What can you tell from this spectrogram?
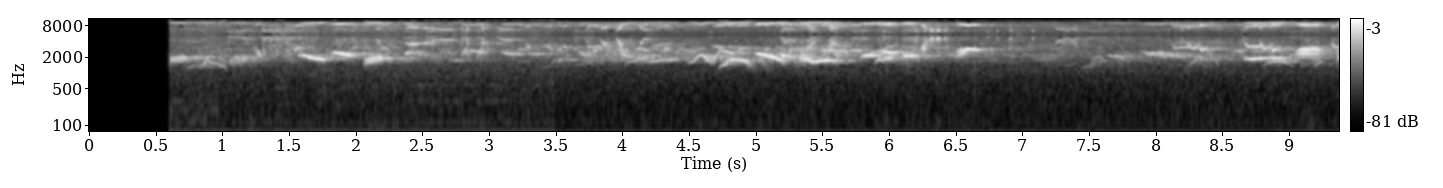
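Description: Many small birds chirping, a dense chorus of short overlapping calls. It starts abruptly about half a second in.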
